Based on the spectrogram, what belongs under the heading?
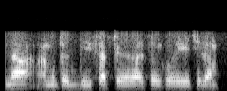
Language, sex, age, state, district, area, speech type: Bengali, male, 45-60, West Bengal, Paschim Medinipur, rural, conversation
